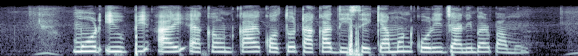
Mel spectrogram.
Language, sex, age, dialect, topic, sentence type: Bengali, female, 18-24, Rajbangshi, banking, question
